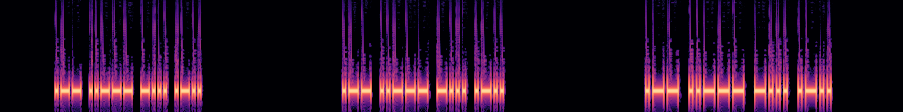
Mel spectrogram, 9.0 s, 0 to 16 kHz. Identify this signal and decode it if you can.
Morse code, heard as a keyed tone, about 32 wpm, 700 Hz. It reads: W2BL W2BL W2BL
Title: Speed Racing - USA 1x2 Call Signs 28wpm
